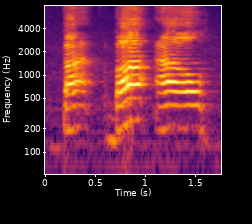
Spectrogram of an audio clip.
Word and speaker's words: Baal-peor: Your eyes have seen what the Lord did because of Baal-peor, for all the men that followed Baal-peor, Baal-peor, two syllables, the Lord thy God hath destroyed them from among you.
